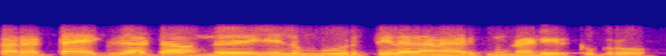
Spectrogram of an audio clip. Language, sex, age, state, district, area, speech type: Tamil, male, 18-30, Tamil Nadu, Madurai, rural, conversation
